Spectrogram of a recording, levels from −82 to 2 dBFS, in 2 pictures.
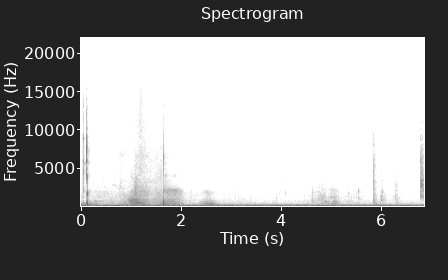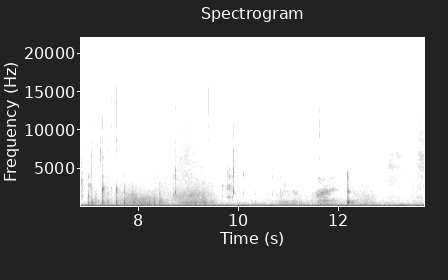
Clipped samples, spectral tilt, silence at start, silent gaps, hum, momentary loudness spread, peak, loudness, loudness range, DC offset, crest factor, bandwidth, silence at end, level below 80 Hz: under 0.1%; -5 dB/octave; 0 s; none; none; 3 LU; -14 dBFS; -45 LUFS; 1 LU; under 0.1%; 24 dB; 10 kHz; 0 s; -38 dBFS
